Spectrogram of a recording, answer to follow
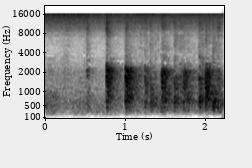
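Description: Audience clapping, starting about a second in as a quick irregular patter of hand claps, applause for a poem just recited. It is heard faintly through the console feed of the stage microphone.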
